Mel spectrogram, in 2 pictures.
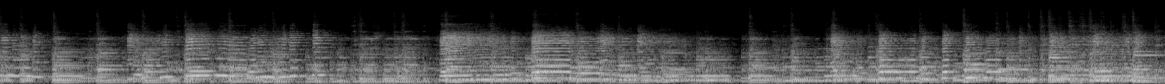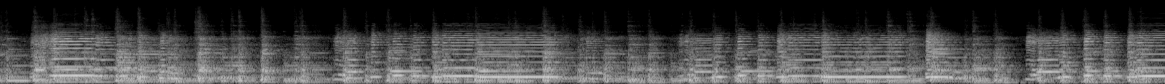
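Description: Tenor saxophone playing a jazz melody over strummed acoustic-electric guitar chords, performed live.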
